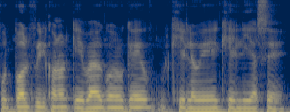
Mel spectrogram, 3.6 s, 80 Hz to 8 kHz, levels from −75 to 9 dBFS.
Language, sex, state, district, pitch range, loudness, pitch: Assamese, male, Assam, Sonitpur, 100-105 Hz, -17 LUFS, 105 Hz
